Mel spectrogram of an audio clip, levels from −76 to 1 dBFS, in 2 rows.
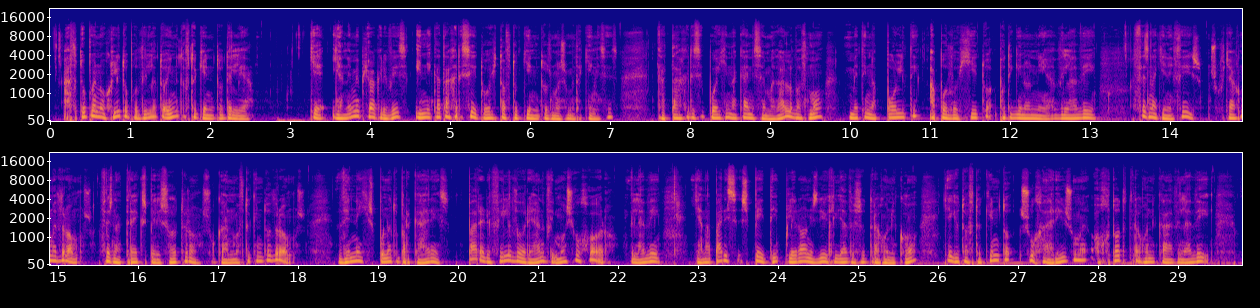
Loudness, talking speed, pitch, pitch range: -23 LUFS, 170 wpm, 120 Hz, 105-145 Hz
